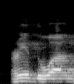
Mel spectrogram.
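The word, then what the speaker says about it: رضوان: artinya mencintai gitu dan kata Ridwan dikasih dibaca dengan kasrah ra jadi bacanya dan juga bacanya gamaru jadi Ridwan suku Kais dan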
